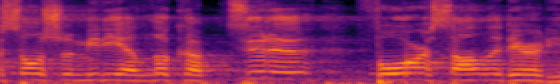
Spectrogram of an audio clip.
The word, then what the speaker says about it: Tsuru: I want to spell it out real quick. Are y'all cool learning a little Japanese? Tsuru, T-S-U-R-U.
